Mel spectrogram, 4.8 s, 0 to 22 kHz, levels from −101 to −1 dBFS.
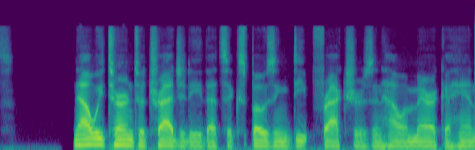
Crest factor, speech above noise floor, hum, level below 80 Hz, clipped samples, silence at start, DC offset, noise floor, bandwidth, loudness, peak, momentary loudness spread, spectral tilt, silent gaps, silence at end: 16 dB; 41 dB; none; -44 dBFS; under 0.1%; 0.75 s; under 0.1%; -66 dBFS; 12 kHz; -26 LUFS; -10 dBFS; 10 LU; -6.5 dB/octave; none; 0 s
